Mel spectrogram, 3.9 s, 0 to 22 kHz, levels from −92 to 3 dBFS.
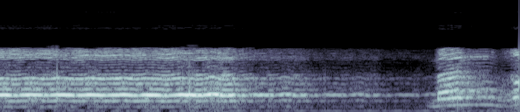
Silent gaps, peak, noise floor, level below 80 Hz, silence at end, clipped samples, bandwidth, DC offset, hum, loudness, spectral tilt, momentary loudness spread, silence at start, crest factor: none; -4 dBFS; -40 dBFS; -54 dBFS; 0 s; under 0.1%; 3.9 kHz; under 0.1%; none; -15 LUFS; -5.5 dB/octave; 22 LU; 0 s; 12 dB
